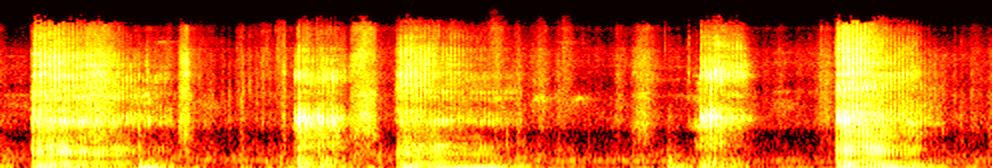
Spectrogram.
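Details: Owner imitates snoring with loud, rough, snorting snores at irregular intervals, not real sleep, while a German Shepherd reacts with dog noises mixed in.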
